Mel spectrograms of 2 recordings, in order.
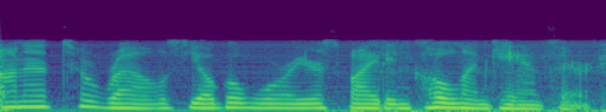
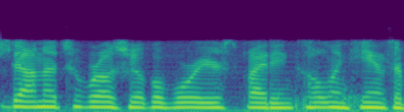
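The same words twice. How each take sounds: First: It is said slowly. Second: It is said quickly.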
